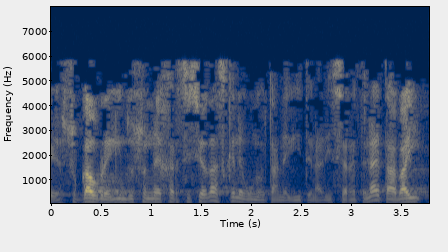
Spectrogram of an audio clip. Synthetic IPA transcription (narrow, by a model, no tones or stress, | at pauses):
suk̚ɡawre̞ɣ̞ind̪usunexe̞ɾt͡sisioðaːske̞ne̞ɣuno̞t̪ane̞ɣit̪e̞naɾiseɾet̪e̞nae̞t̪aβaj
